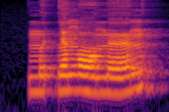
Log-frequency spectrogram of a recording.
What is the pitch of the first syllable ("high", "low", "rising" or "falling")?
low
